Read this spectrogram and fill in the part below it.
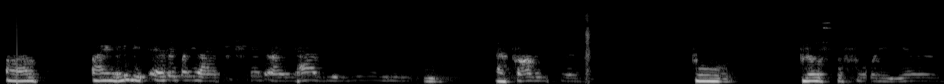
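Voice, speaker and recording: An older man in his sixties speaks haltingly, with many fillers and restarts. His voice comes through a crackly, phone-thin remote line that keeps fading in and out, and it sounds somewhat husky. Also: fairly high pitch, flat delivery. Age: 60s. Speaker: public commenter at a hearing. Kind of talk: public testimony. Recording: tinny, faint remote line that fades out.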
